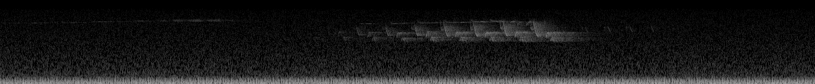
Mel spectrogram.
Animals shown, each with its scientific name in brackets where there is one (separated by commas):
Golden-crowned Kinglet (Regulus satrapa), Ovenbird (Seiurus aurocapilla), Blackburnian Warbler (Setophaga fusca)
